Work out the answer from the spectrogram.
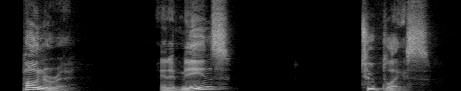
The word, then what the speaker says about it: ponere: And please let me remind you that it is a short E in era. Ponere.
